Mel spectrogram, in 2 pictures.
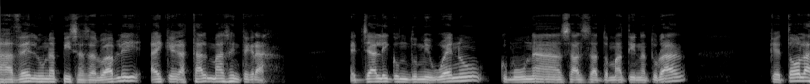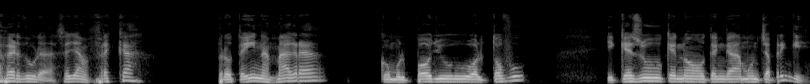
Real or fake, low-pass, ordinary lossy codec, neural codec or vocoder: fake; 14.4 kHz; MP3, 48 kbps; vocoder, 44.1 kHz, 128 mel bands every 256 samples, BigVGAN v2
